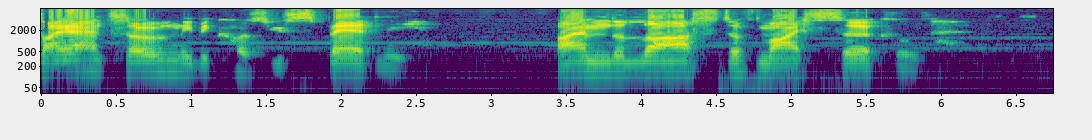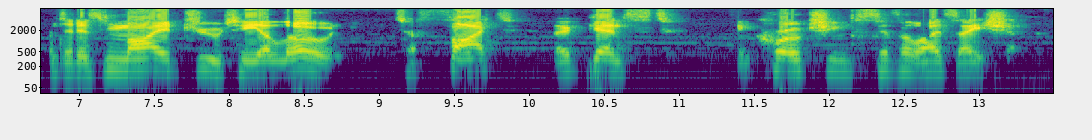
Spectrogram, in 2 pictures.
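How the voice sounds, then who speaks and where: Using a put-on character voice, a man sounds gruff at a fairly high pitch, going fairly slowly with long, frequent pauses while faint music plays in the background. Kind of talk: solemn, formal. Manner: gruff, grunting.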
